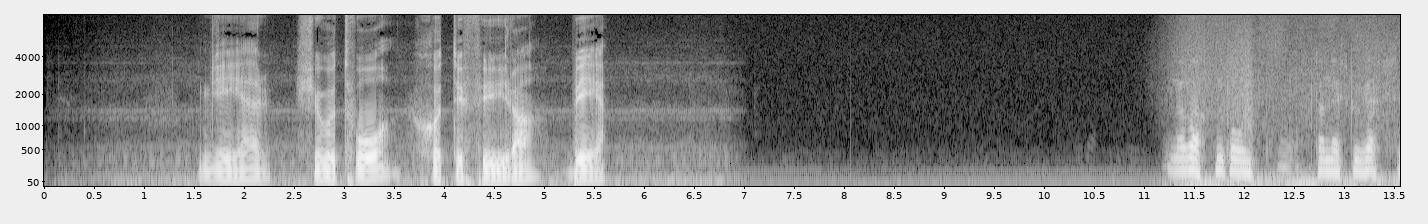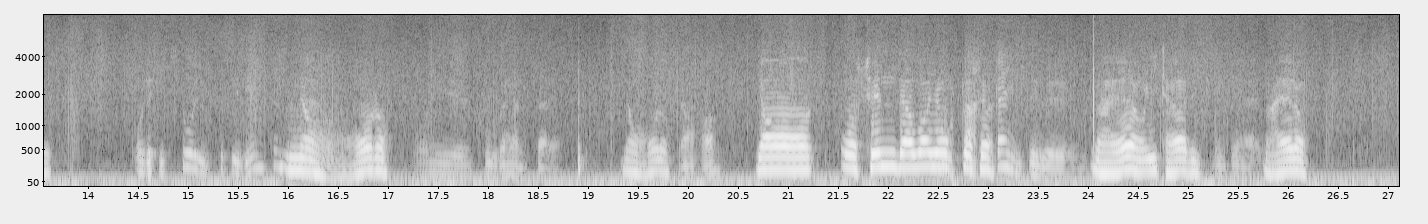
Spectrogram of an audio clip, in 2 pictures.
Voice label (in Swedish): Hede, dialekter; Svenska sagor; Folkminnen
